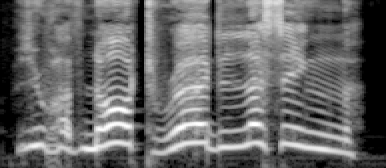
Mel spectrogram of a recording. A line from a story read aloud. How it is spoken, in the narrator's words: Shabaldin, shouting loudly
